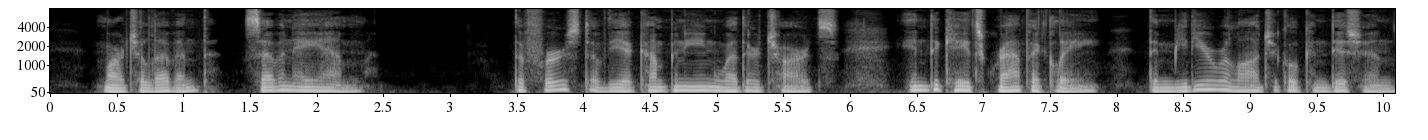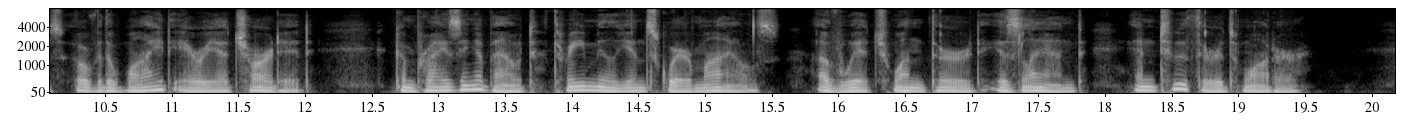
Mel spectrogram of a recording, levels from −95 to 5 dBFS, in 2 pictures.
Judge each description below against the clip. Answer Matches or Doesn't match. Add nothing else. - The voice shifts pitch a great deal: Doesn't match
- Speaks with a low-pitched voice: Matches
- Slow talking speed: Matches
